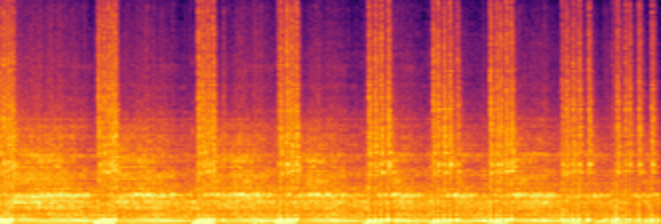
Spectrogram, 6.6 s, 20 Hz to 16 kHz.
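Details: 1982 Husqvarna 430CR twinshock two-stroke dirt bike, freshly rebuilt from two scrap donor bikes: crisp blips rising and falling about once a second, each rev clean and quick to return, healthy engine.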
